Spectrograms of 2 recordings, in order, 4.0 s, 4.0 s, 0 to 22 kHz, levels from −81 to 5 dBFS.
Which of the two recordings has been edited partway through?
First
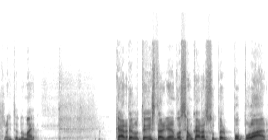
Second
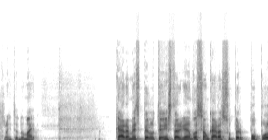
first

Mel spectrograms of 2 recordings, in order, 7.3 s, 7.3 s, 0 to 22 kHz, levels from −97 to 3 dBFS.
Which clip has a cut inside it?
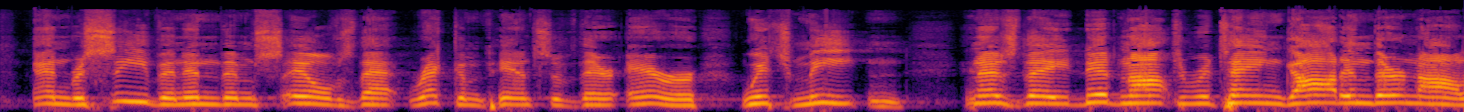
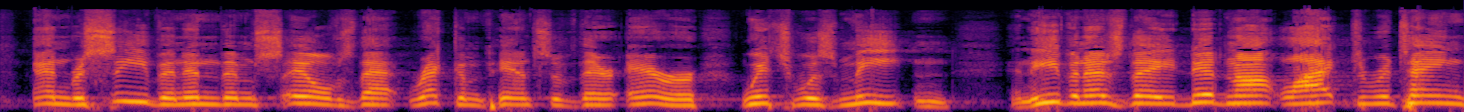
first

